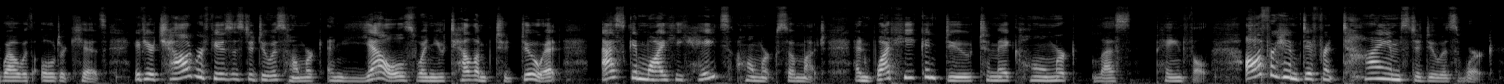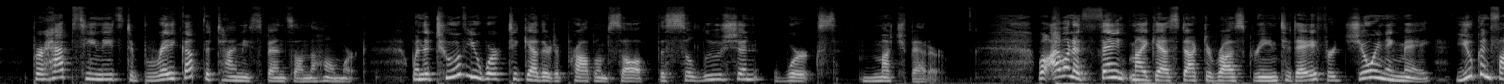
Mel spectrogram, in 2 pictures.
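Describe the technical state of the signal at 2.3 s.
At 2.3 s the speech signal is intact, with no dropout, distortion, clipping or other fault at that moment.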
